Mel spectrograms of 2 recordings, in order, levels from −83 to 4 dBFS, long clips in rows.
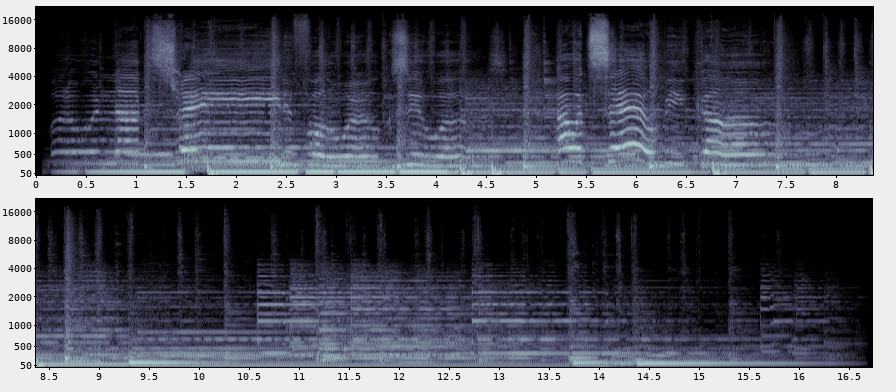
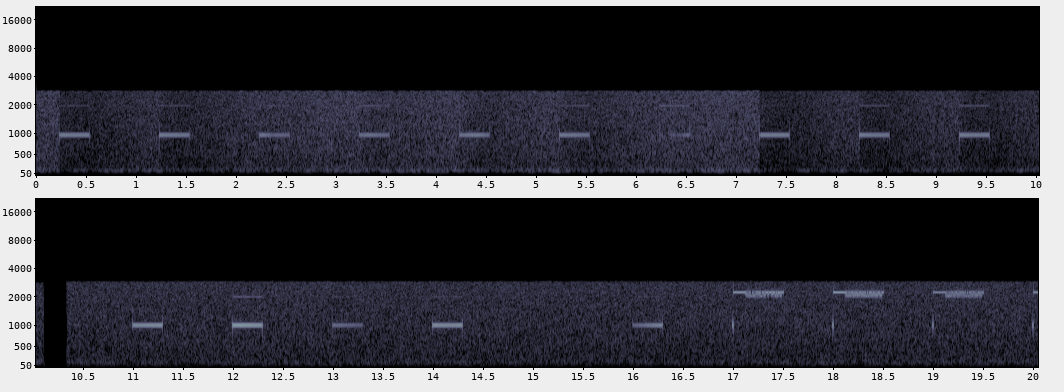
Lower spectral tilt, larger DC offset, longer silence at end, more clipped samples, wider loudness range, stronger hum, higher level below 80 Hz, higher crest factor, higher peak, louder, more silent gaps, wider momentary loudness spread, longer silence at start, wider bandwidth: about the same, -5.5 dB/octave vs -5.5 dB/octave; neither; first, 0.35 s vs 0 s; neither; about the same, 8 LU vs 8 LU; neither; first, -30 dBFS vs -82 dBFS; about the same, 16 dB vs 14 dB; first, -8 dBFS vs -30 dBFS; first, -24 LUFS vs -44 LUFS; neither; about the same, 11 LU vs 13 LU; first, 0.15 s vs 0 s; first, 17.5 kHz vs 3.2 kHz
